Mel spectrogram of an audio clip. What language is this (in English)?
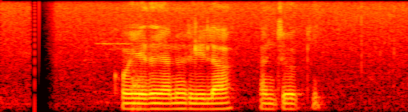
Sinhala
